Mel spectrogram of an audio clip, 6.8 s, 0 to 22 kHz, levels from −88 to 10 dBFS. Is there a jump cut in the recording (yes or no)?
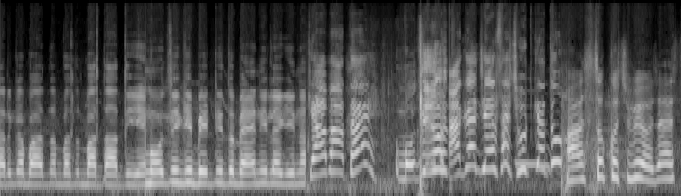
yes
